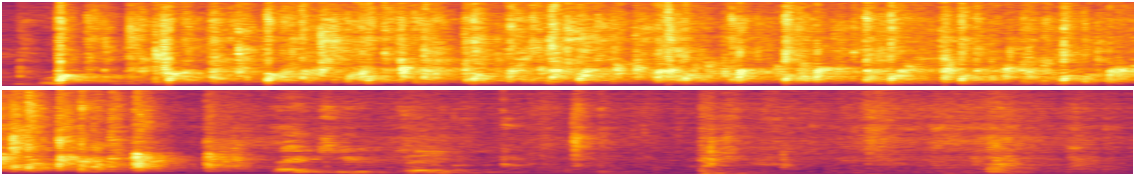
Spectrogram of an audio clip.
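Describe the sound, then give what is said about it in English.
A meeting audience gives a round of applause, with brisk, dense clapping for several seconds that thins out and trails off. Voices follow afterward. “I would like to have a round of applause for our”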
